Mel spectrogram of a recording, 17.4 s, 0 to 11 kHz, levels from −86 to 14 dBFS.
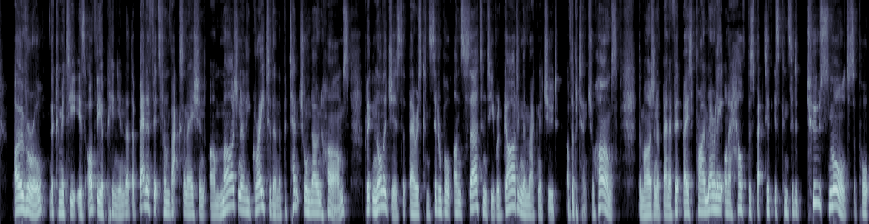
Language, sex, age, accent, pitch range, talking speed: English, male, 30-49, British, 95-130 Hz, 170 wpm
